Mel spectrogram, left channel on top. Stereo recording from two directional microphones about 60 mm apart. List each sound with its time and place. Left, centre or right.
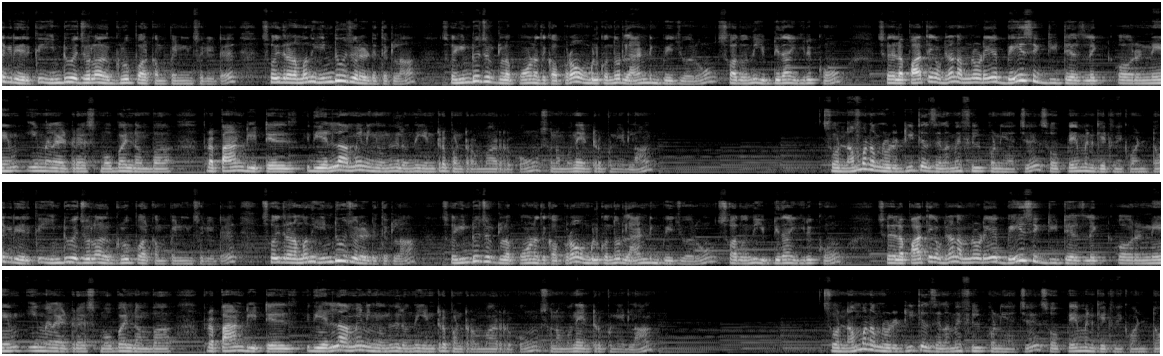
0.0 s speech: left
2.6 s a man's voice: left
2.9 s speech: left
6.7 s a man's voice: left
12.1 s speech: left
19.9 s speech: left; by 23.1 s centre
